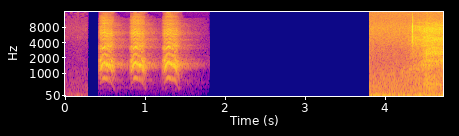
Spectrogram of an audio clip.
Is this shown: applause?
no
